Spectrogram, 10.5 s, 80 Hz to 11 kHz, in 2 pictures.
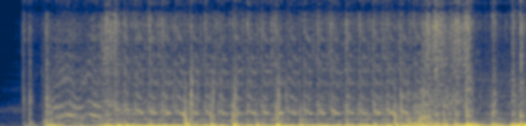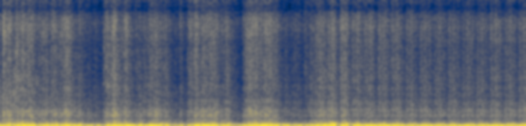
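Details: Green Chevelle in a true cold start at about 20°F in snow, carb primed and given a couple of pumps: quick catch on the first crank, then a deep, lopey idle that holds steady without choke; a healthy cold start.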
